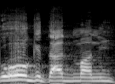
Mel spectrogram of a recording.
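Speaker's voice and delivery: put-on Nigerian accent. Trading accents with others, the speaker tries out a Nigerian accent. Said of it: "That's the Nigerian girl's voice".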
